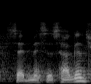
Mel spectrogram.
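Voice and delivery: usual speaking voice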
